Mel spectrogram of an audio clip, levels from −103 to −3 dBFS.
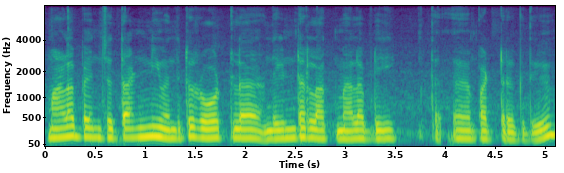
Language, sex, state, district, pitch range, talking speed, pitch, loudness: Tamil, male, Tamil Nadu, Kanyakumari, 125-145 Hz, 115 wpm, 135 Hz, -14 LUFS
